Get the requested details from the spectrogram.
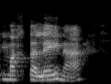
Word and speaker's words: Magdalena: Is that how you pronounce it? – Yeah, that would be great. I say Magdalena.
